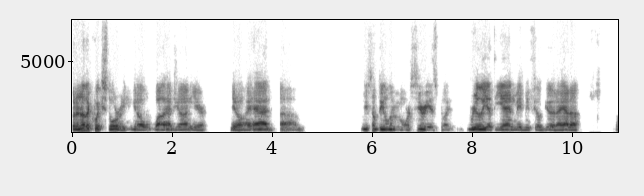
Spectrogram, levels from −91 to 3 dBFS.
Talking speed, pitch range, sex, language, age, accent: 190 wpm, 85-100 Hz, male, English, 30-49, American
